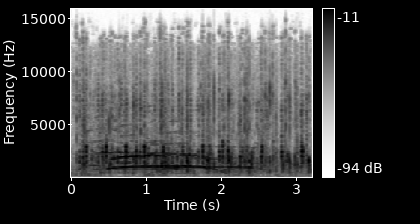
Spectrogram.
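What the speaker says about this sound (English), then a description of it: "Please give our senior cheerleaders a round of applause as they exit the field." Applause from a crowd in a high-school football stadium, as senior cheerleaders exit the field, a steady spread of clapping and light cheering heard at a distance, fairly faint, with a loudspeaker announcement ringing over it.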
